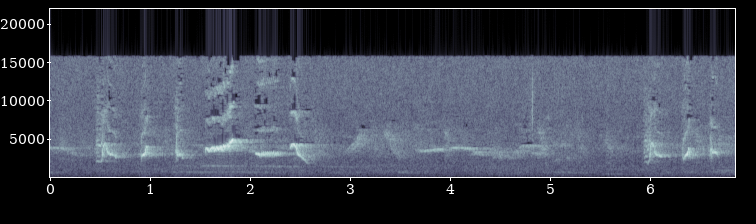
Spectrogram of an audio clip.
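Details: Oriental magpie-robin, very common resident, singing in Ubon Ratchathani, Thailand, on 27 December 2020: sharp whistled notes and steep downward and upward sweeps in bursts, a softer stretch midway, then a fresh burst of bright notes near the end.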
